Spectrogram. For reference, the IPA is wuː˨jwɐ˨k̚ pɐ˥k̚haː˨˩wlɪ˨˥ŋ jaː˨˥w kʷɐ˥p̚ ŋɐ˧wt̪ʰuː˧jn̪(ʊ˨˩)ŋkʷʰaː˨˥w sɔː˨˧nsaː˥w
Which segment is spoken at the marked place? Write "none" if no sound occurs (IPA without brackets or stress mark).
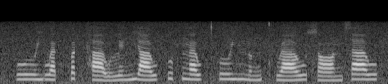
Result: ʊ˨˥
